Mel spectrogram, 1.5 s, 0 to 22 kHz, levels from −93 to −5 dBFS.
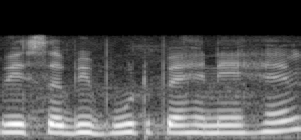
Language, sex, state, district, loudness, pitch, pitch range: Hindi, female, Chhattisgarh, Sukma, -15 LUFS, 225 Hz, 215-235 Hz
